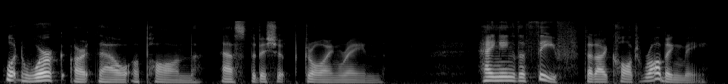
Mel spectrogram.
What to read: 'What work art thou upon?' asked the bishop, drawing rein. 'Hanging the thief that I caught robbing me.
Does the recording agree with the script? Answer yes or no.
yes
